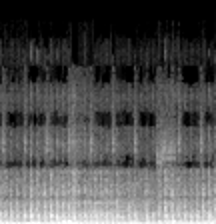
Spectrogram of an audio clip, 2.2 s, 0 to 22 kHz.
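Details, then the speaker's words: Benelli 180S single-cylinder motorcycle idling with a loud, rough, rattly knock through the thumping exhaust beat, coming from the lower left side of the engine near the starter bendix. Knocking noise at idle, cause not yet confirmed. "Ya la moto prende, pero tiene un sonido, ¿no?"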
